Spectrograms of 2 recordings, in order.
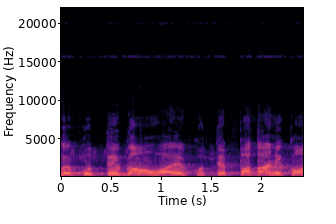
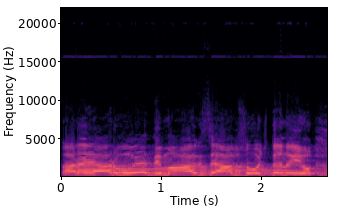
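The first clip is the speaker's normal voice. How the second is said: samosa seller; 7 semitones higher than usual. Acted. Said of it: "समोसे बेचने वाला".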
